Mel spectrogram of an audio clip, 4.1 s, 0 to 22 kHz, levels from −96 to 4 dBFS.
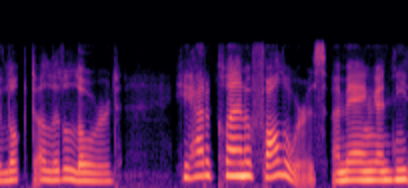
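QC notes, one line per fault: The speech comes through an Opus call path with the audio bandwidth ending at 8 kHz, and the signal holds steady with no fault present anywhere in the clip.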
